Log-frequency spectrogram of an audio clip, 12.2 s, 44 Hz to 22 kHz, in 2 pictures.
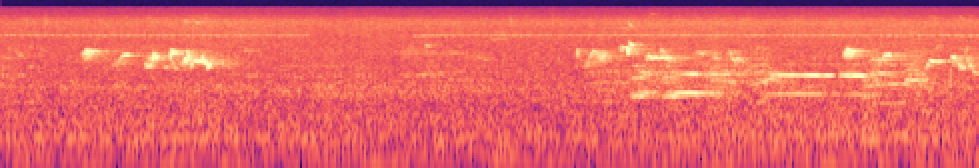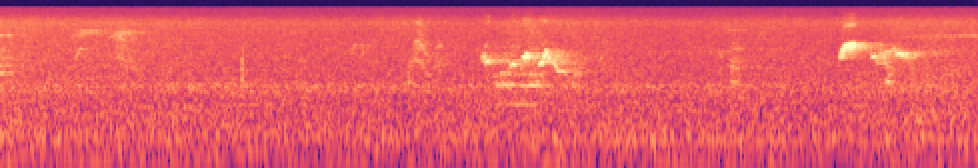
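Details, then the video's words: Decoy red-whiskered bulbul with a bell-like voice, used to trap wild birds on 27 November 2016, giving scattered brief chirpy warbles separated by long pauses, with a faint steady whine and rustling background. "Bẫy chào mào giọng chuông"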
